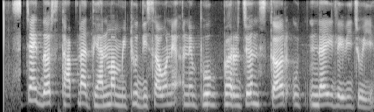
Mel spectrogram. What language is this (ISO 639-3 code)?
guj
